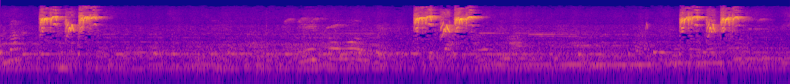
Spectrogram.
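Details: Cinereous tit for songbird training: three evenly spaced bursts of loud, rasping high double notes, roughly every three seconds, set against constant low murmuring and twittering from other birds.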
